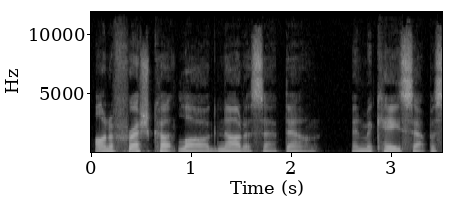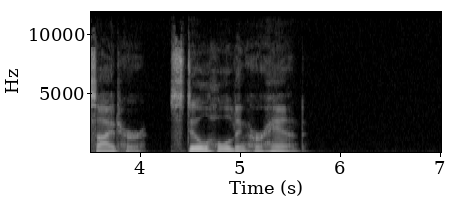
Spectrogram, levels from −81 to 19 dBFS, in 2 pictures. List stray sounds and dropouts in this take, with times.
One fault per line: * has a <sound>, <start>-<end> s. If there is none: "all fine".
all fine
